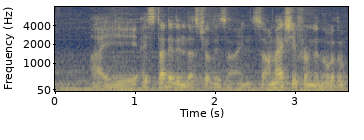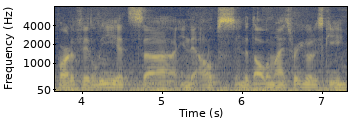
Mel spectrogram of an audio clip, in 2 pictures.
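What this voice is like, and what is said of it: Slight American twang. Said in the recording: “I feel like I can tell in an American twang, though. I feel like you've got like ... a bit of an American accent in there”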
